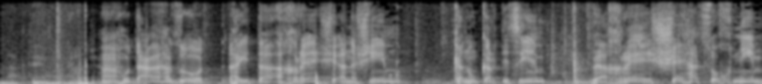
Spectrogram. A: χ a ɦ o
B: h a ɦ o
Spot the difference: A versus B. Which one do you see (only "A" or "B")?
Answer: B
